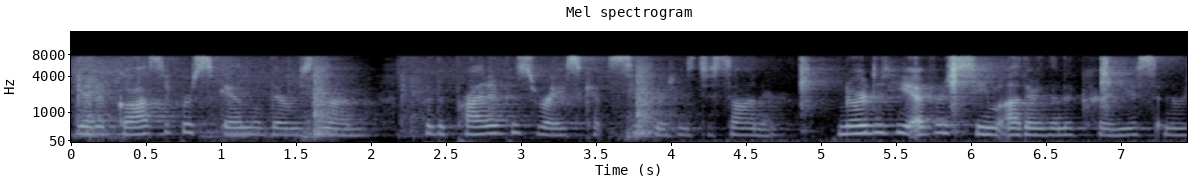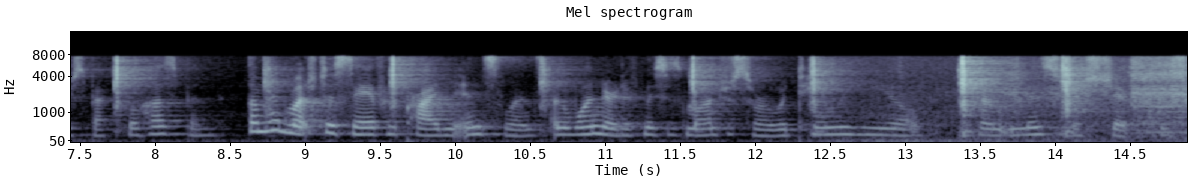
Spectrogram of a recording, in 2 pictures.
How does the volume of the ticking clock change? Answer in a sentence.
The loudness of the ticking clock goes up.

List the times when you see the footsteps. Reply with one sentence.
The footsteps can't be heard in this clip.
